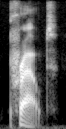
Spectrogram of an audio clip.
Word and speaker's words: PROUT: Whenever we refer to the uh socioeconomic part of this framework, we'll be saying prout as a single word rhyming with sprout rather than stalling out the letters.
